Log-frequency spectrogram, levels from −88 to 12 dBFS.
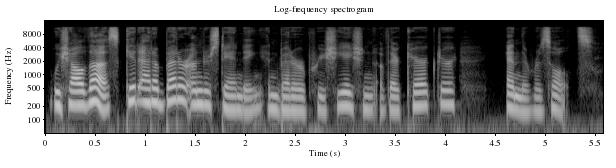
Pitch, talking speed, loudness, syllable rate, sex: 195 Hz, 185 wpm, -19 LUFS, 5.7 syllables/s, female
